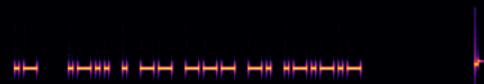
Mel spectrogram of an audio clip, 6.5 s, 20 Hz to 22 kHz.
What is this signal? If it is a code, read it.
Morse code, heard as a keyed tone, about 21 wpm, 700 Hz. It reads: A LEMON.
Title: Sentences with 5-Word Phrases - Spoken Beginning - 20wpm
